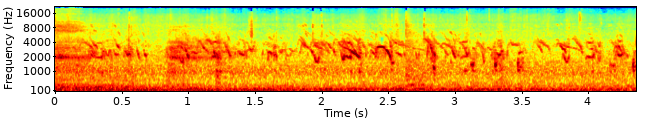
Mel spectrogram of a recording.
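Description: Heritage chickens cluck and squawk in quick, irregular bursts as they begin to scuffle, fairly close, over a steady low outdoor rumble with no talking.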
